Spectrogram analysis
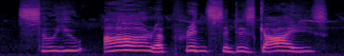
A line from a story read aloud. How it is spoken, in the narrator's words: cried Rose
